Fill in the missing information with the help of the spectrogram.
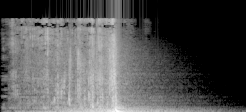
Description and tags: Spinning Book Closes
book closes with theatrical page flipping
book, book-close, impact, page, paper, thud, turning, wood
